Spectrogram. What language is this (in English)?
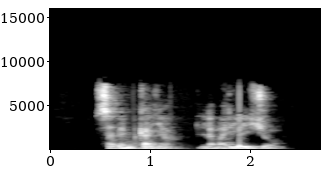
Catalan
